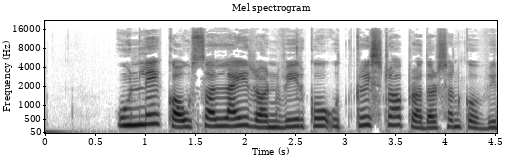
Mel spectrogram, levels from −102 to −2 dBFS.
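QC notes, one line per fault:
No faults heard anywhere in the speech.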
